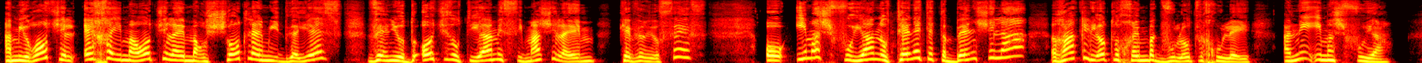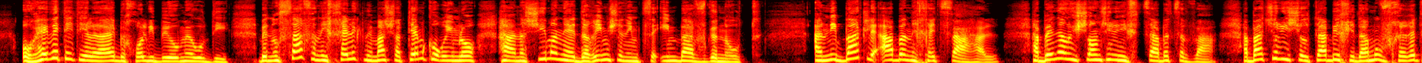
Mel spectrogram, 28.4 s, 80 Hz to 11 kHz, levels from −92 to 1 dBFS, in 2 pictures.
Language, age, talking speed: Hebrew, 50-69, 135 wpm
